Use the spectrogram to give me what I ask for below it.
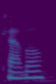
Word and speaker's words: Cavill: cavill did i say it right this time cavill yeah affleck is six three so he won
